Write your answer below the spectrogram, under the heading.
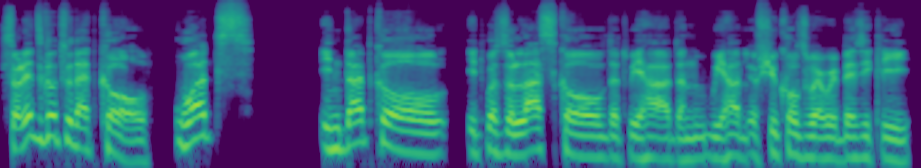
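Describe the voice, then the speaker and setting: A man's voice: medium pitch, moderate pace, no room sound, studio quality. A man hosting a casual, probing interview in a blunt, informal way, swearing freely. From Ireland or living there. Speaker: interviewer, host and marketing consultant.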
